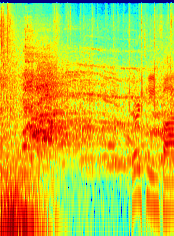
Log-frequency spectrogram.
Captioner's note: crowd cheering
